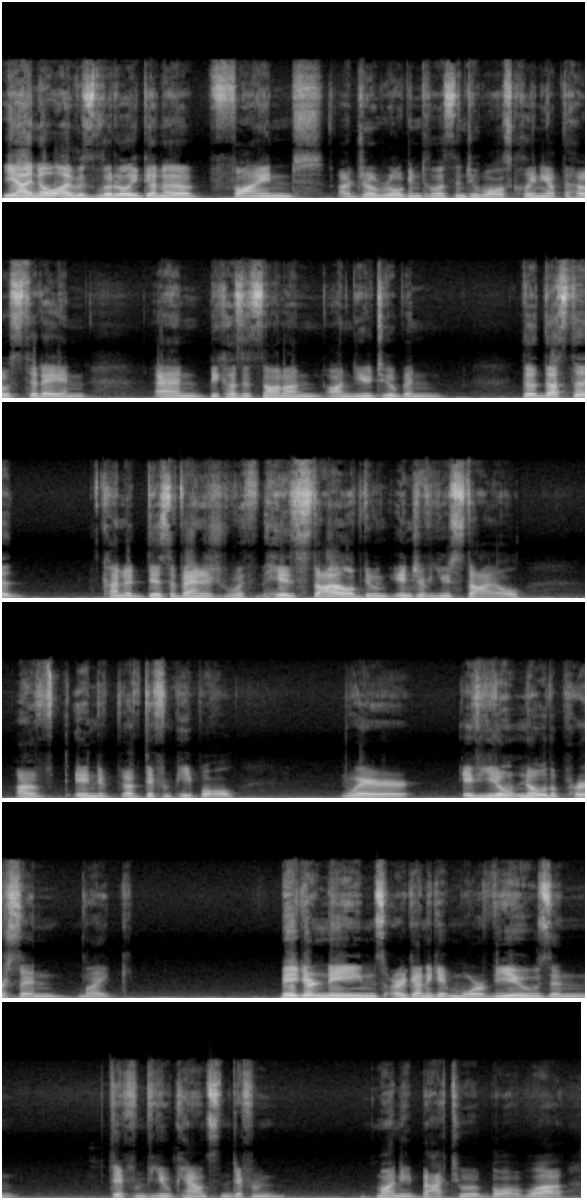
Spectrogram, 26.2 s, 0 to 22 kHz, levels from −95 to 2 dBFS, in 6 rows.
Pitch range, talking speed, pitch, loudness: 130-160 Hz, 175 wpm, 140 Hz, -23 LUFS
